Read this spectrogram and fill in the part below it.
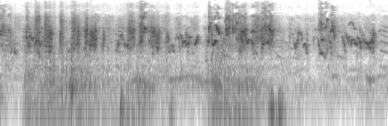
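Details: Budgerigars eating and playing, giving a busy stream of chirps, rapid scratchy warbles and bright whistled notes from several birds at once, barely pausing.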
